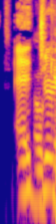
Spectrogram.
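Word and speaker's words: Egerton: All right, say it right. Edgerton.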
